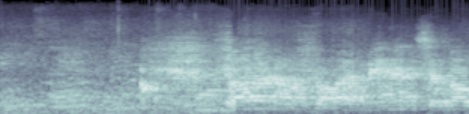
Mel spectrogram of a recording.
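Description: Spectators' voices at a sports ground. Low chatter at first, then from under a second in, loud raised voices shouting without clear words.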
